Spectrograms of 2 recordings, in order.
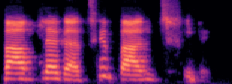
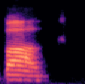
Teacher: বাঘ যেহেতু মহাপ্রাণ জোর দিয়ে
